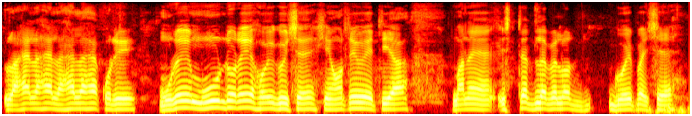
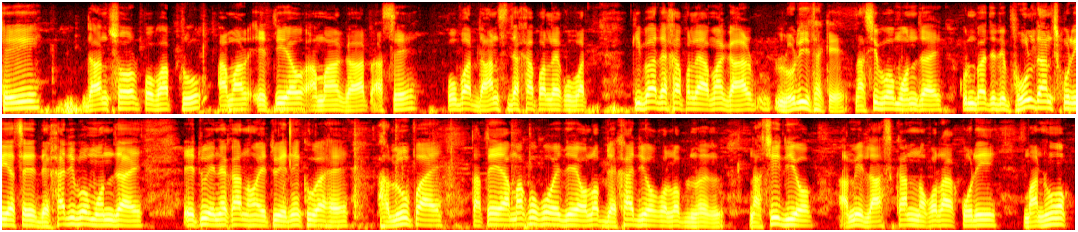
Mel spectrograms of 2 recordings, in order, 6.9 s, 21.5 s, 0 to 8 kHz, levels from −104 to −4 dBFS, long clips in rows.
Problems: constant background noise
